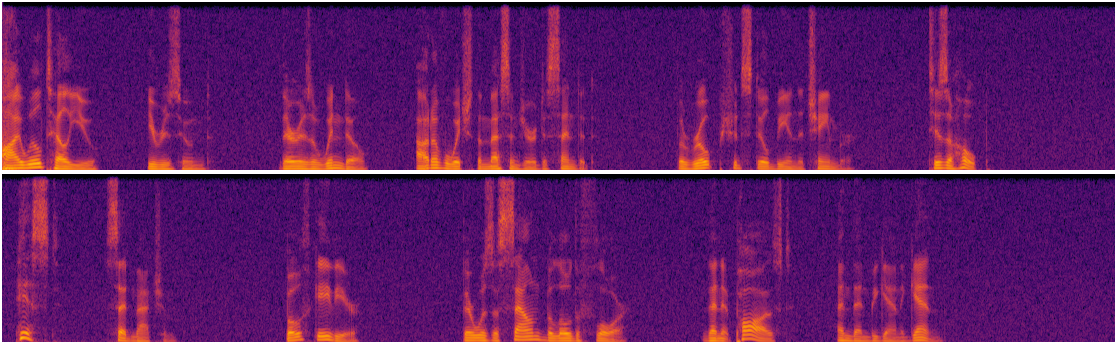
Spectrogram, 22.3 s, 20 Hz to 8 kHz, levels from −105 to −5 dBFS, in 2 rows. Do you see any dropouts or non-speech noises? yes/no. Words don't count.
no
